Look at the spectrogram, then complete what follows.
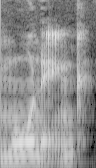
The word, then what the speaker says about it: morning: say morning morning morning so I'm saying morning but I'm not really pronouncing the G say morning morning so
